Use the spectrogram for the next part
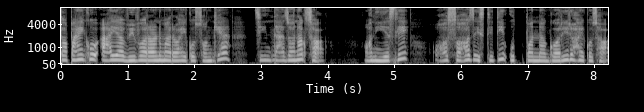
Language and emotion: Nepali, fearful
